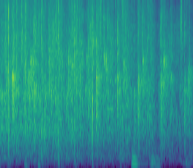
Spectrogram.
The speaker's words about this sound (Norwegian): Eh, har dere glemt å klappe? Nei.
